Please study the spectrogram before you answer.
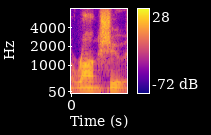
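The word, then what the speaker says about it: Rong Zhu: You pronounce this guy's name Rong Shu.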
